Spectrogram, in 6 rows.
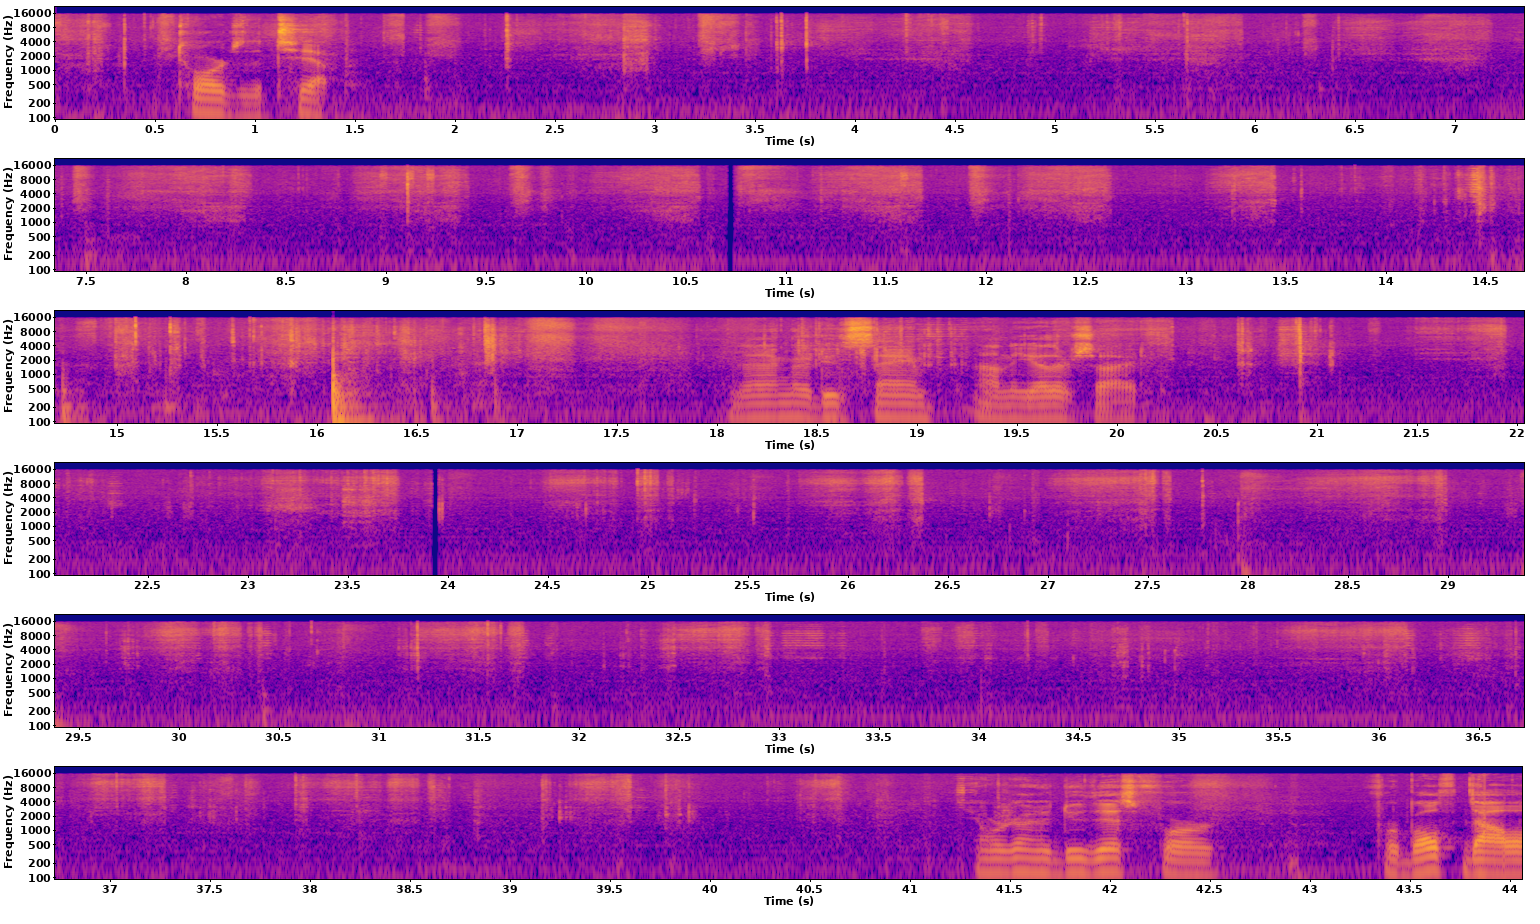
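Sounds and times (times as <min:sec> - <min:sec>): sandpaper sanding wood: 0:10.2 - 0:10.6, 0:11.2 - 0:13.4.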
